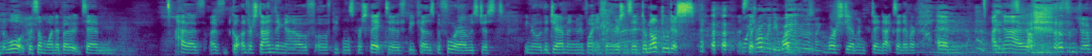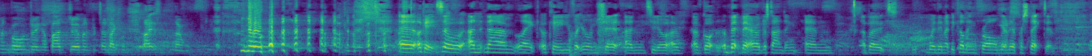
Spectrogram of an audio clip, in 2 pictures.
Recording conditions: background noise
